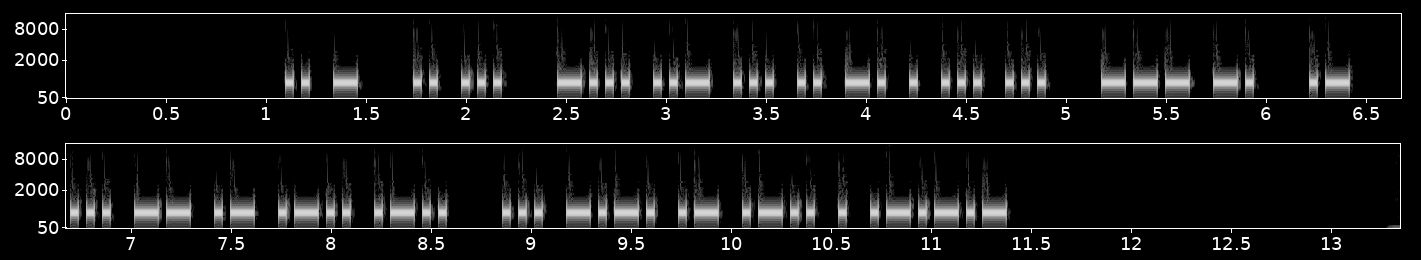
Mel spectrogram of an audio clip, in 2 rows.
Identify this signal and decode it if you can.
Morse code, heard as a keyed tone, about 29 wpm, 700 Hz. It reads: IT IS BUSINESS ON A SMALL SCALE.
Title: Sentences from Top 1000 Words - Review Part 5 - 30wpm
